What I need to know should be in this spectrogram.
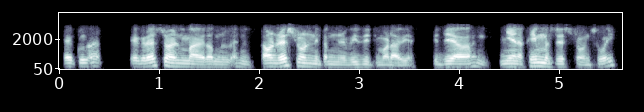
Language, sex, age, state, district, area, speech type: Gujarati, male, 18-30, Gujarat, Junagadh, urban, conversation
